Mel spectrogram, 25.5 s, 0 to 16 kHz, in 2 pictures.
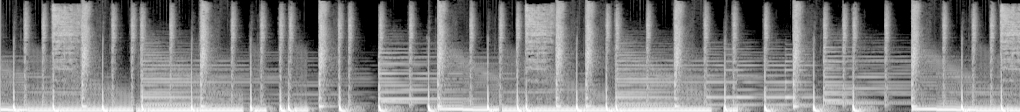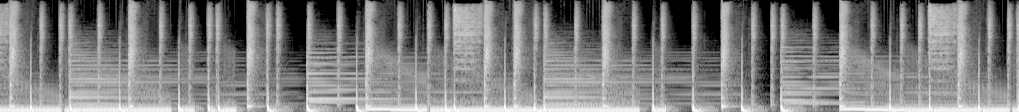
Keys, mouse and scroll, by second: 1.2 click, 2.0 click, 2.8 click, 3.8 click, 4.7-6.5 drag, 6.7 BackSpace, 8.4 click, 10.1-11.4 typing, 13.2 click, 14.8-16.7 drag, 17.7 click, 18.2-20.8 drag, 21.4-22.4 drag, 23.2-25.4 drag.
